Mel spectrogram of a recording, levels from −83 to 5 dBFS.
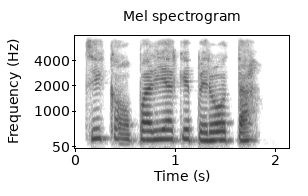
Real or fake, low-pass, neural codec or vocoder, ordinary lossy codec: real; 7.2 kHz; none; Opus, 32 kbps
